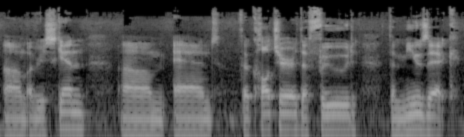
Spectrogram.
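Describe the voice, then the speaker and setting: A man's voice: sits low, steady tone, takes it slowly, slight background noise. A young man from Canada, talking in a hesitant way with many fillers during a casual discussion. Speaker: podcast co-host.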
